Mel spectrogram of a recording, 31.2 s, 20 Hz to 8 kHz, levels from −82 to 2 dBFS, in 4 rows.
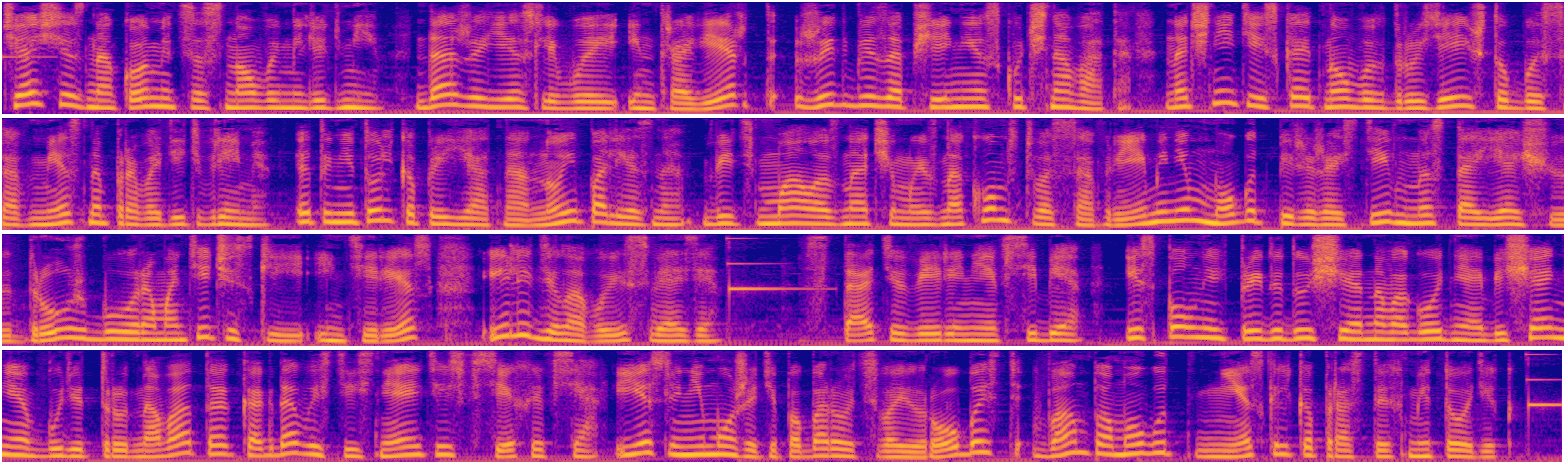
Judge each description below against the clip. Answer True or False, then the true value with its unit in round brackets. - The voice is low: False (195 Hz)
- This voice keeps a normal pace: True (135 wpm)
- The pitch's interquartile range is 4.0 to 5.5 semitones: True (4.7 semitones)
